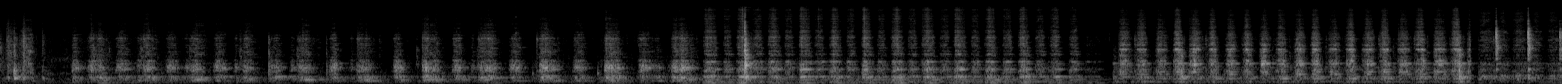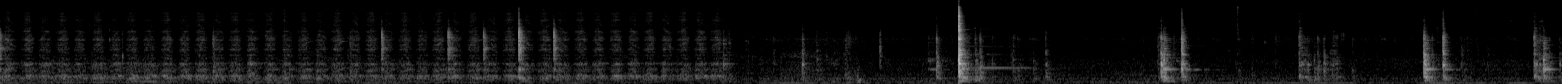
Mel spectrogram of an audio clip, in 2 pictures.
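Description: A hand file rasping back and forth on the enamelled steel of a bandsaw's blade-guide housing, about two to three strokes a second. About a third of the way in, the strokes take on a steady ringing metallic tone. They stop a little over two-thirds of the way through, leaving a few sharp metal clicks near the end.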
